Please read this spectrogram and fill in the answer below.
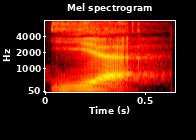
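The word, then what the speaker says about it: ياء: পরবর্তী হরফটির নাম হলো ইয়া। পরবর্তী হরফটির নাম ইয়া। পরবর্তী হরফটির নাম কি? ইয়া। ইয়া হরফটি উচ্চারণের ক্ষেত্রে বারিক হবে এবং 1 আলিফ টেনে পড়তে হবে।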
